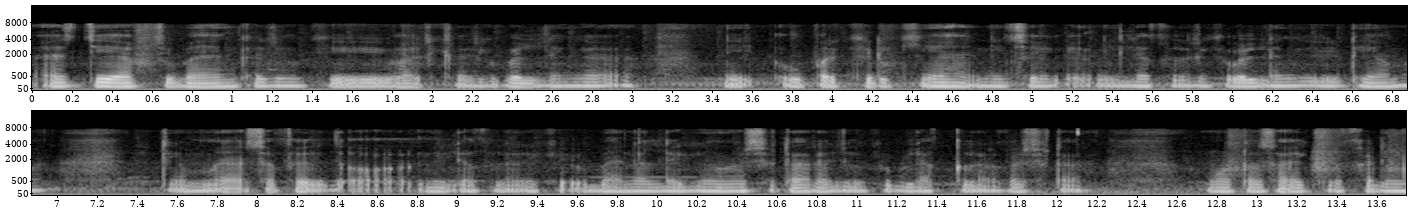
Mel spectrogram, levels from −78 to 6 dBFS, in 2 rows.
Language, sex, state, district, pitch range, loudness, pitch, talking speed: Hindi, male, Maharashtra, Chandrapur, 115-130 Hz, -19 LUFS, 125 Hz, 200 wpm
